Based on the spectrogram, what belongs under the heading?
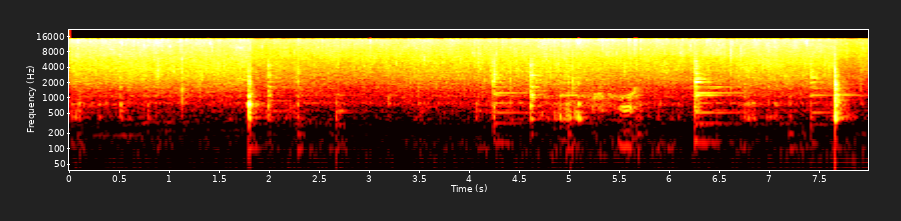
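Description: Pork pieces sizzling and frying in a large aluminium pot as a wooden spoon stirs them through onion and sausage, with a steady hiss. The spoon knocks sharply against the pot twice, about two seconds in and near the end, the second knock the louder.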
